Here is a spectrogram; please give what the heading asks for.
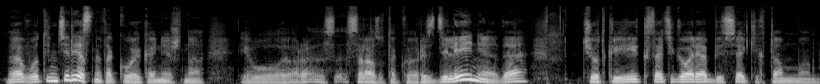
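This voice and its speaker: A man talks as a priest in a radio discussion. His voice is deep, dark and gravelly, with a husky edge. His delivery is measured and reflective, and he pauses often to think. The studio sound is close and dry. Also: lively intonation, no room sound. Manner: measured, thoughtful, many pauses and fillers. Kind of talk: radio discussion of church writings.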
